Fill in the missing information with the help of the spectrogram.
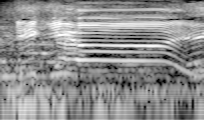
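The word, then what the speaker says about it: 勢い: Ikioi!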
